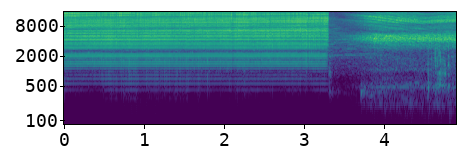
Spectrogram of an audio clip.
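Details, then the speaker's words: ARCCAPTAIN 200P AC/DC TIG welder on AC at 140 Hz, balance 20%, 100 amps, set like the welder's Miller: crisp, even high buzz, steady without sputter or wander; stable normal AC TIG arc. "All right, that's pretty much exactly where I like it and kind of how I would have it on my miller. Nothing wrong with that at all."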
